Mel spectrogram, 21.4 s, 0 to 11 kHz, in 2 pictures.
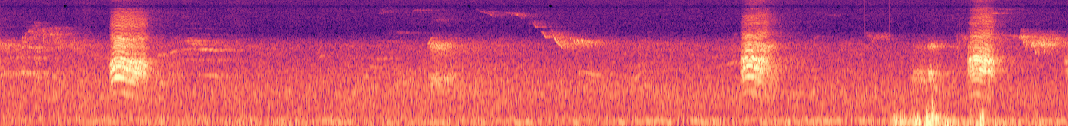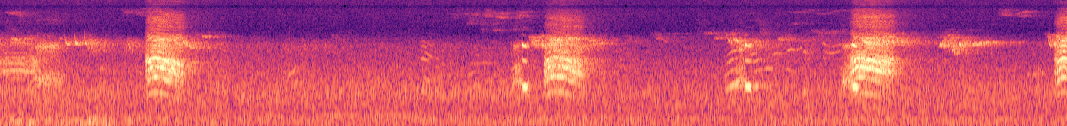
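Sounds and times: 
Corvus corone carrion crow cawing: 1.1 - 2.3, 4.3 - 4.7, 7.4 - 7.9, 9.2 - 11.4, 12.2 - 12.7, 15.9 - 16.7, 19.1 - 19.8.

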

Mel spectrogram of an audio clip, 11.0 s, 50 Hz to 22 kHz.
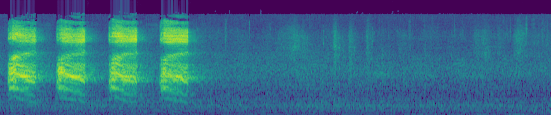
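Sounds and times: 
carrion crow calling grating caws: 0.2 - 4.2.

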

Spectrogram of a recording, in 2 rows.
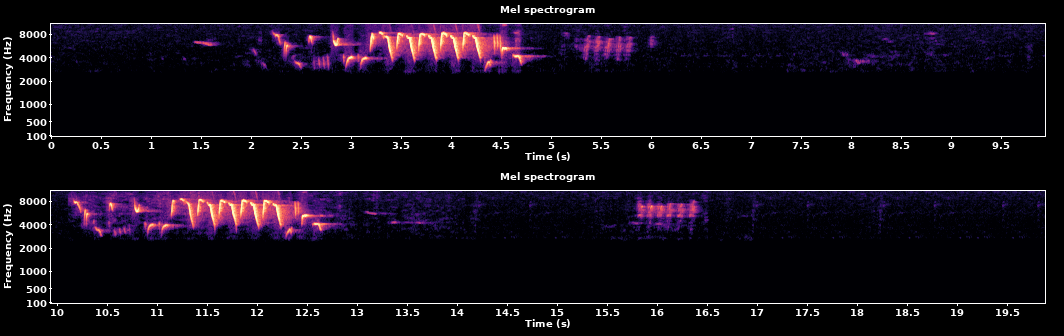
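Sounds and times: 
Eurasian wren Troglodytes troglodytes singing: 1.4 - 5.8, 10.2 - 13.3, 15.8 - 16.4.

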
